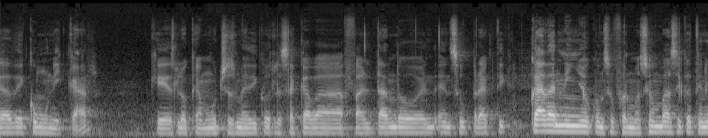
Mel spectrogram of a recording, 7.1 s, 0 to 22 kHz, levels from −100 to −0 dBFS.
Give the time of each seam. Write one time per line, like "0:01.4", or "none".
0:05.2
